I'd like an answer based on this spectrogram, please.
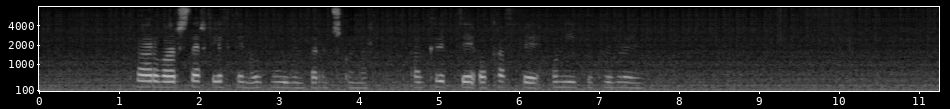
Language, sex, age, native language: Icelandic, female, 40-49, Icelandic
